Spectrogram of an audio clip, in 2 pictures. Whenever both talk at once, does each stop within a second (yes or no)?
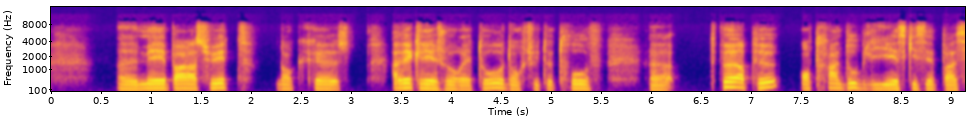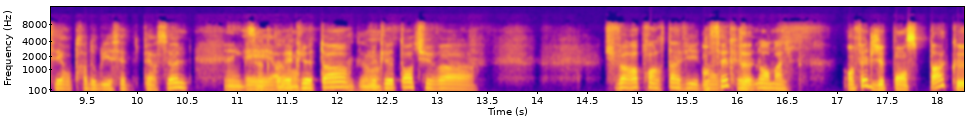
no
